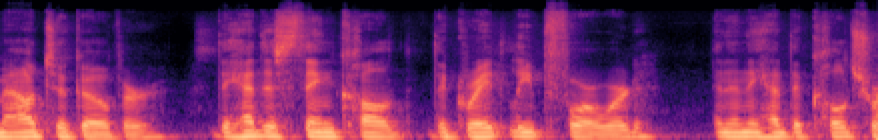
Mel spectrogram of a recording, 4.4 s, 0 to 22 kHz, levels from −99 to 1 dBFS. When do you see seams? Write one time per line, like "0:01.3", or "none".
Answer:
0:01.0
